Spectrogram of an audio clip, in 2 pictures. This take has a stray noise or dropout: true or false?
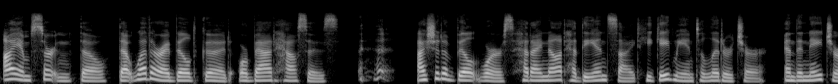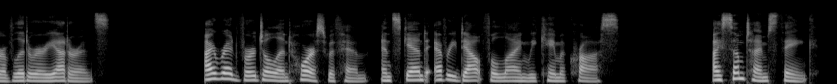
true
